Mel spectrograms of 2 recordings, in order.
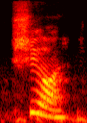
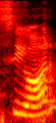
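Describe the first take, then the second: First: The word begins with an sh sound. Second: The word begins with a plain s sound. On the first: The speaker calls it right. "it's sure, right? It's a sure sound" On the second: The speaker calls it wrong. "it's not sure"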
